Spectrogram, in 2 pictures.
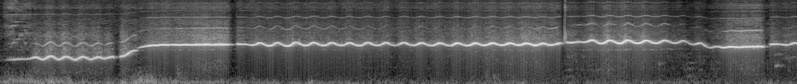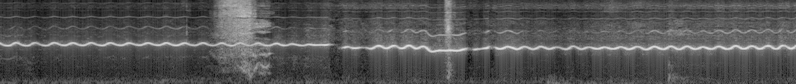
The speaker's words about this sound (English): He's whistling in already. That's out. Did you whistle in there?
